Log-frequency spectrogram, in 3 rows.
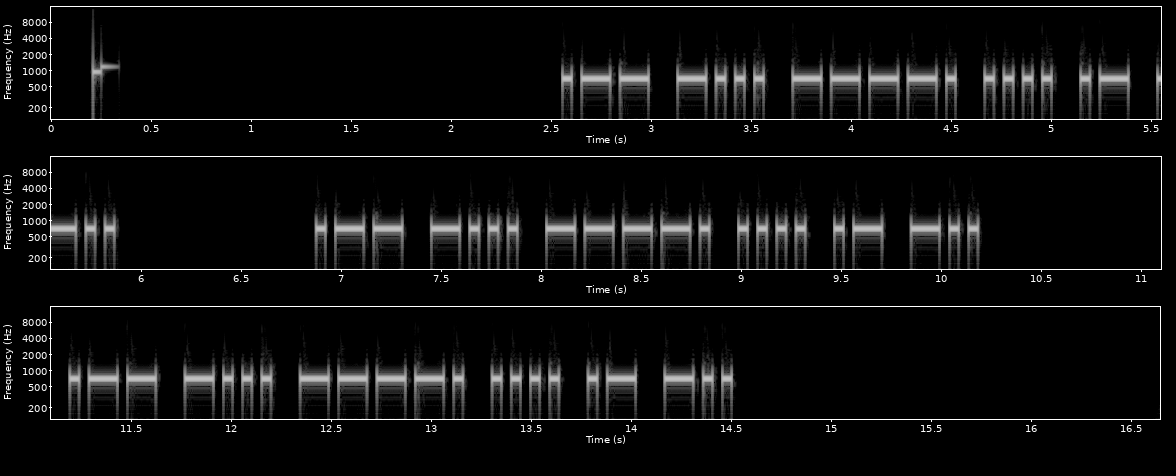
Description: Morse code, heard as a keyed tone, about 25 wpm, 700 Hz. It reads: WB9HAD WB9HAD WB9HAD
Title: USA Call Signs - 6 Characters - Repeated 3x - 25wpm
